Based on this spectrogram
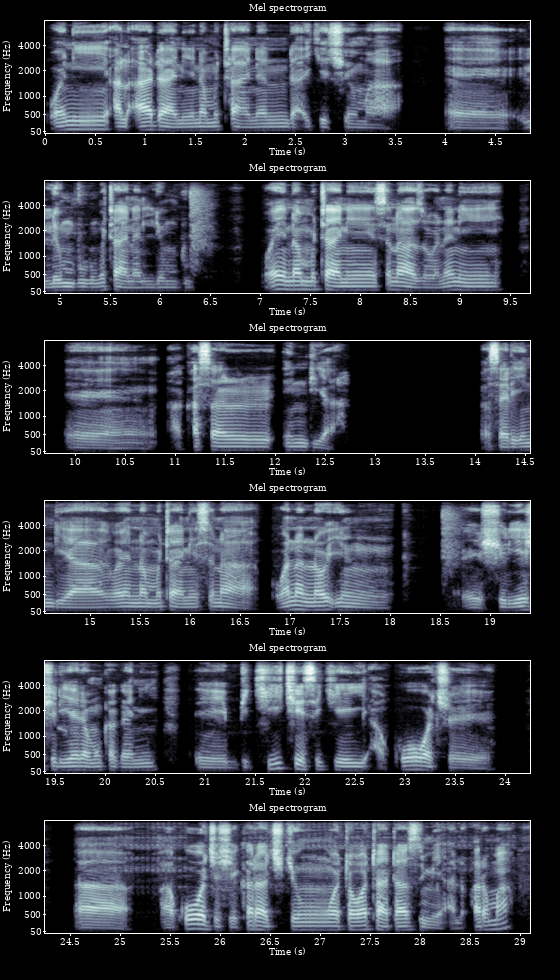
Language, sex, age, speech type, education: Hausa, male, 15-29, spontaneous, tertiary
